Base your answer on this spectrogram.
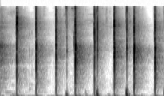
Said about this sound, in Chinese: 首先，我觉得在这一集先这个鼓掌先拍起来哈，鼓掌。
